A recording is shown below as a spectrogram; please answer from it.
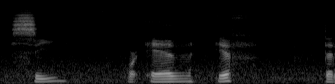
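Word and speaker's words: ef: Mostly F is going to be pronounced as a V. So words like av, from, or hav, see, or ev, if, that F is pronounced as a V.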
